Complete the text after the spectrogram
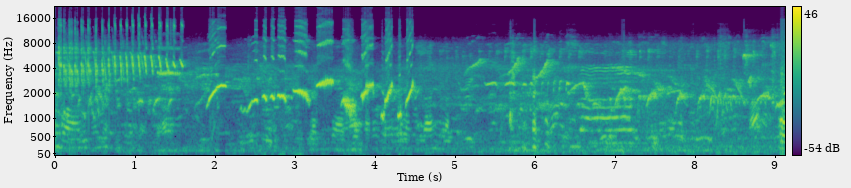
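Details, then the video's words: Loud song of a white-rumped shama (murai batu), recorded 12 July 2023 with imitations of cililin, cucak jenggot, canary and lovebird: a buzzy rattling series, then strong varied whistled slurs and chips, softening into scattered chatter. "volume siulan murai batu gacor tembus materi isian"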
